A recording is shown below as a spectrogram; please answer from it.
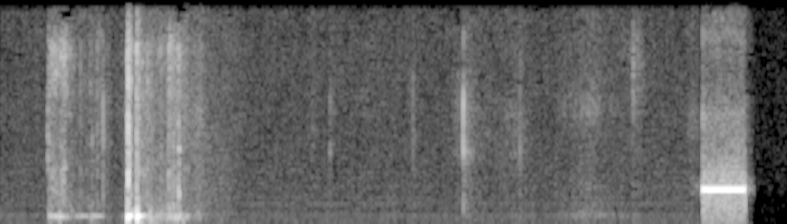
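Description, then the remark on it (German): Phone dialing sounds as someone calls a mobile phone: a few short clicks and tone bursts near the start, a couple of faint ticks, then a loud steady call tone near the end. No speech. “Ich werde mal versuchen, auf Handy zu erreichen, um Ihnen das mitzuteilen.”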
